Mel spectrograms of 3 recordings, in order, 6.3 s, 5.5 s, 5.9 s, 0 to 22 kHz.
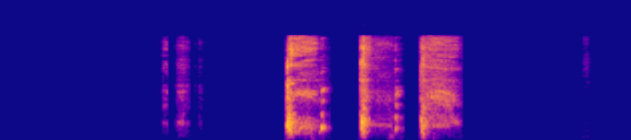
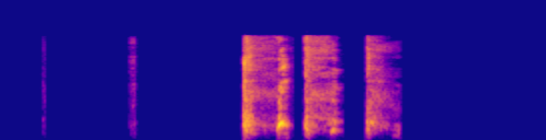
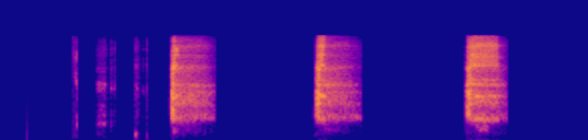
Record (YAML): three_cough_length: 6.3 s
three_cough_amplitude: 25400
three_cough_signal_mean_std_ratio: 0.21
cough_length: 5.5 s
cough_amplitude: 31593
cough_signal_mean_std_ratio: 0.19
exhalation_length: 5.9 s
exhalation_amplitude: 10120
exhalation_signal_mean_std_ratio: 0.27
survey_phase: beta (2021-08-13 to 2022-03-07)
age: 18-44
gender: Female
wearing_mask: 'No'
symptom_cough_any: true
symptom_runny_or_blocked_nose: true
symptom_sore_throat: true
symptom_onset: 9 days
smoker_status: Never smoked
respiratory_condition_asthma: false
respiratory_condition_other: false
recruitment_source: REACT
submission_delay: 1 day
covid_test_result: Negative
covid_test_method: RT-qPCR
influenza_a_test_result: Negative
influenza_b_test_result: Negative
